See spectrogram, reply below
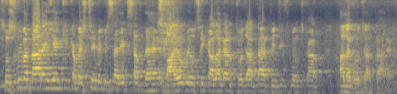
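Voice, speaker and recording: A man's voice: a little high, fast, reverberant, background noise. A man teaching a physics class, spelling out words letter by letter and asking his students questions as he goes. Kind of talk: classroom lecture.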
